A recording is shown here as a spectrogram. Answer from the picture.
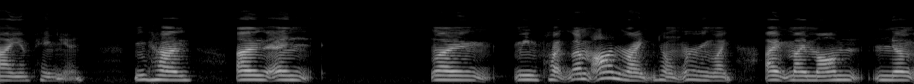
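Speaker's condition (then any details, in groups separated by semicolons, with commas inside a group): Brain injury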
